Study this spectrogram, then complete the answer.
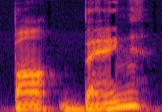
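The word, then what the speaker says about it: bhang: Some science, you know, historians and scientists have come to the conclusion that it was um I think it's pronounced bang.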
